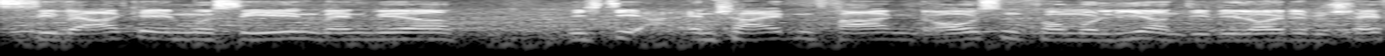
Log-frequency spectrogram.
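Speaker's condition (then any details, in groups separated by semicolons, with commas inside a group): No condition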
